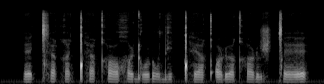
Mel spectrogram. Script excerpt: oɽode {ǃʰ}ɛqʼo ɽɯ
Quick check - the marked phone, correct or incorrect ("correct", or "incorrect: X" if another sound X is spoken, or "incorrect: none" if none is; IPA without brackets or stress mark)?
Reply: correct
